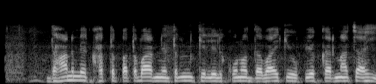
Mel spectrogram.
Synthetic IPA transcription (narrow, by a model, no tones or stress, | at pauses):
d̪ʱanmekʰət̪pət̪əbaɾnent̪ɾənkeleːlkonod̪əbaikeupjoɡ̚kəɾnat͡ʃaːɦi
